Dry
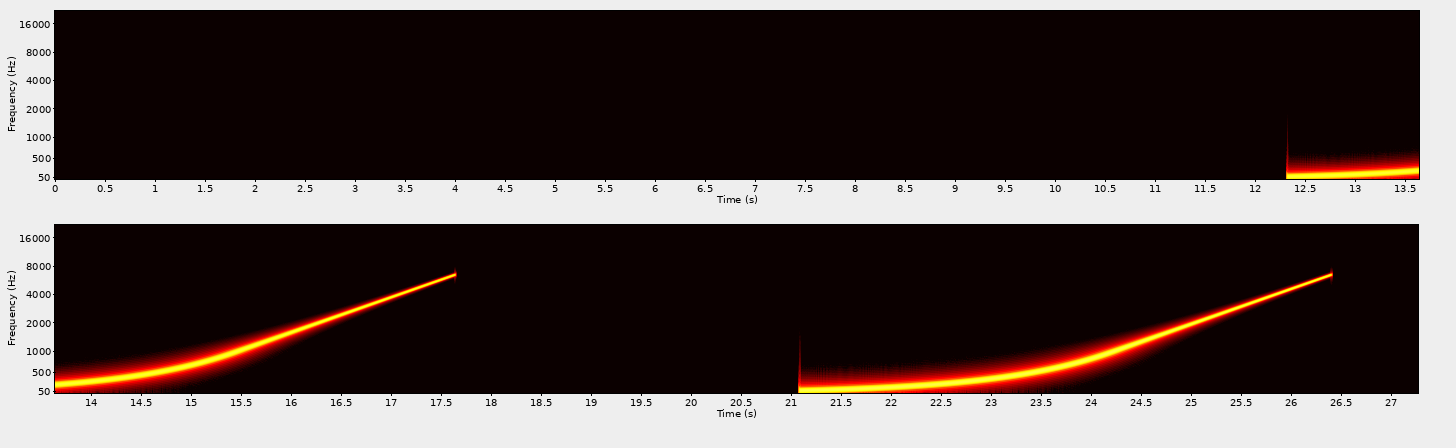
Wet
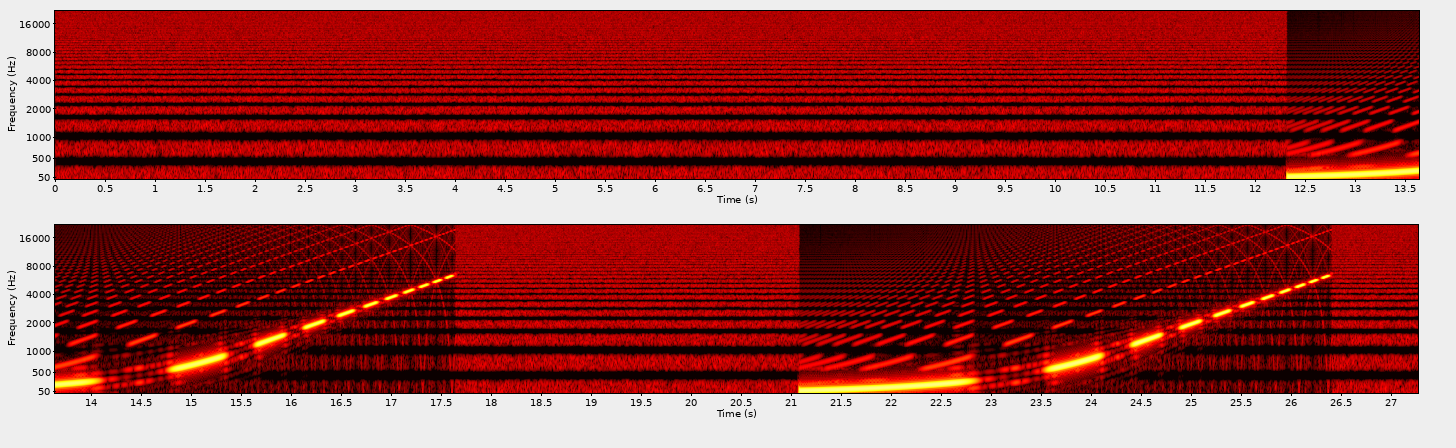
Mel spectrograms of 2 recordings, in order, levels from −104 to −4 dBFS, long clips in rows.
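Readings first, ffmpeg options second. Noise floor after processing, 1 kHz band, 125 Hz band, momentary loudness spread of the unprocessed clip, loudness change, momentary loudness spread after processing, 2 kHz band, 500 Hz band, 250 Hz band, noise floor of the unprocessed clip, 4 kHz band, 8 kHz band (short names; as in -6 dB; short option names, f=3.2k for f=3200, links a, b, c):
-59 dBFS, +3.5 dB, +6.5 dB, 7 LU, +4.0 dB, 8 LU, +2.5 dB, 0.0 dB, +4.0 dB, under -85 dBFS, +3.0 dB, n/a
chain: -af "aeval=exprs='val(0)+0.5*0.00316*sgn(val(0))':c=same,afftfilt=real='re*eq(mod(floor(b*sr/1024/300),2),0)':imag='im*eq(mod(floor(b*sr/1024/300),2),0)':win_size=1024:overlap=0.75,volume=6dB"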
